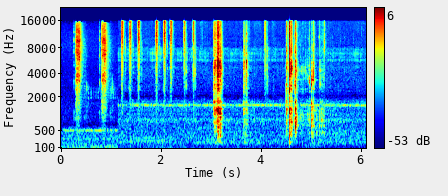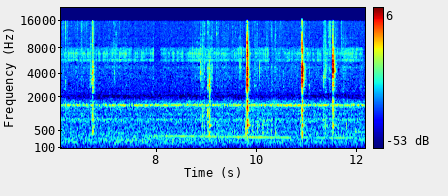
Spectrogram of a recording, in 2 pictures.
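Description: Spray bottle of setting mist spritzed at the face in a few short bursts, followed by scattered small clicks and taps of handling.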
